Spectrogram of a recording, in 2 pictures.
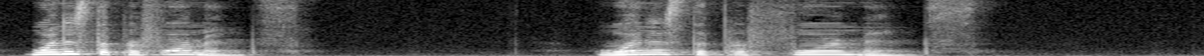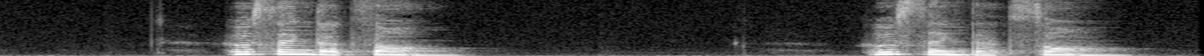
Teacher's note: you hear me either stepping down or gliding down in Pitch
